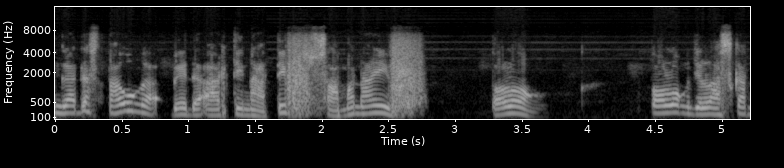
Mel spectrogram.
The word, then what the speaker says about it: natif: Kenapa Deki bacanya jemaat naif? Harusnya natif.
